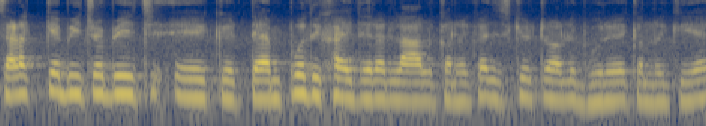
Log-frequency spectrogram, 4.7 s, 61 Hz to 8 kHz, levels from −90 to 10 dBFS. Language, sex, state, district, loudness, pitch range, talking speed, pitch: Hindi, male, Chhattisgarh, Bastar, -18 LUFS, 170-205 Hz, 240 wpm, 180 Hz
